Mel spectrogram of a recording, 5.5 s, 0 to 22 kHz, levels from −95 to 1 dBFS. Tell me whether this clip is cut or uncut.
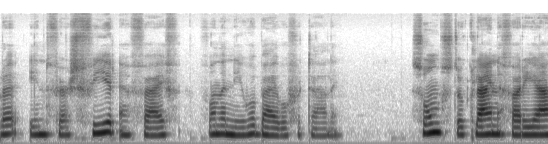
cut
